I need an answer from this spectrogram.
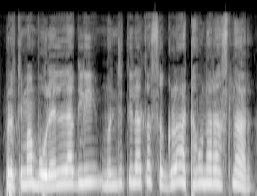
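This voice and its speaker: Brief: woman doing anxious schemer, high pitched, pleading. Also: steady tone, fairly quick, warm tone, dry recording, studio quality, lightly acted. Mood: panicky. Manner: frightened, pleading. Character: anxious scheming young woman posing as daughter.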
